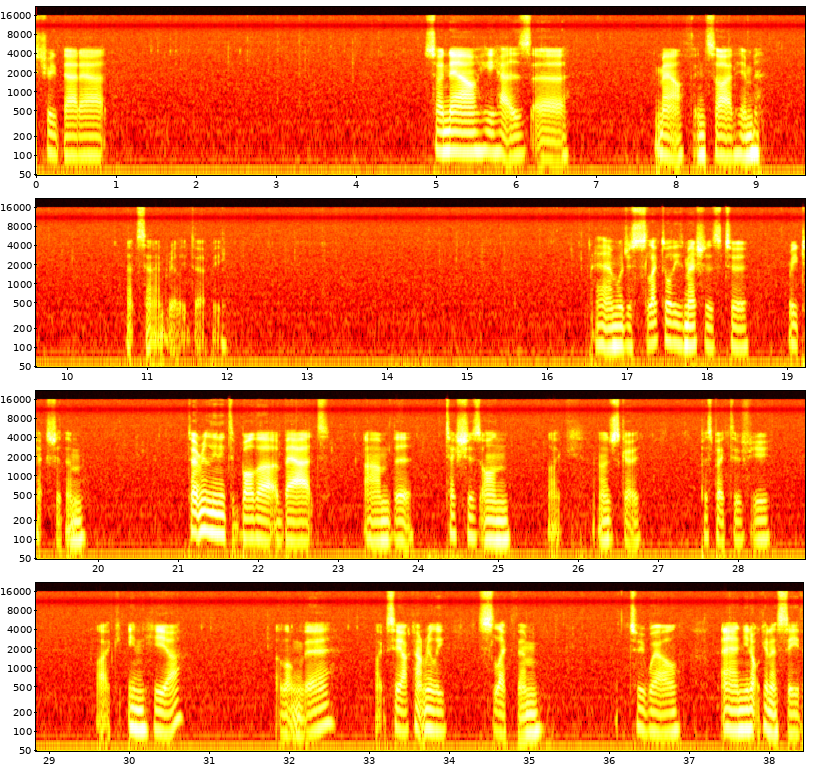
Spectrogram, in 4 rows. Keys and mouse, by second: 0.3 click, 1.0 z, 3.0 KP_1, 3.2 z, 3.9 e, 4.4 z, 4.9 Tab, 5.8 middle click, 8.8 Tab, 10.0 b, 11.9 b, 12.8 b, 14.8 b, 16.3 b, 17.5 b, 19.1 b, 20.5 b, 21.9 b, 22.8 b, 23.5 b, 26.5 KP_5, 30.4-34.2 middle drag, 37.5 KP_5.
